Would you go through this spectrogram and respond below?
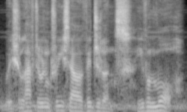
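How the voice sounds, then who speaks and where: Game role: male actor as earnest war commander, medium pitch, formal measured delivery, noisy track. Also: natural voice. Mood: wary. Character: grave, formal commander planning a fantasy war. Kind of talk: dramatic video game cutscene acting. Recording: noisy game cutscene audio.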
